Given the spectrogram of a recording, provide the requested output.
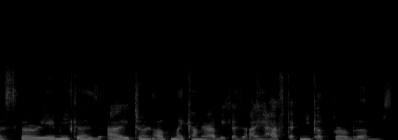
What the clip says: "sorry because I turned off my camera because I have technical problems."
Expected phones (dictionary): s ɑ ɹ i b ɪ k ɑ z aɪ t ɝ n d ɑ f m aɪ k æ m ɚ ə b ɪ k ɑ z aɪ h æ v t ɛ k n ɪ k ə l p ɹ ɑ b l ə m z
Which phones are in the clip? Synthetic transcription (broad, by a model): s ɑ ɹ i b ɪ k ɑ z aɪ t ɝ n ɑ f m aɪ k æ m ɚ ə b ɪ k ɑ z aɪ h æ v t ɛ k n ɪ k ə l p ɹ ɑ b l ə m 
